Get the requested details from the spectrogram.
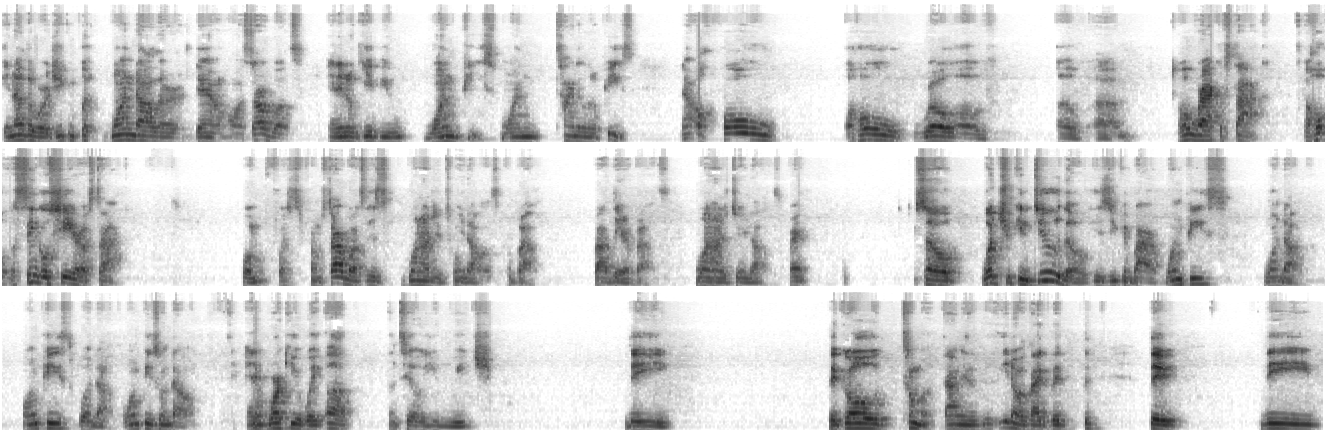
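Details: Adult male stroke survivor with aphasia and self-reported word-finding difficulty, speaking live; aphasia after stroke.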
